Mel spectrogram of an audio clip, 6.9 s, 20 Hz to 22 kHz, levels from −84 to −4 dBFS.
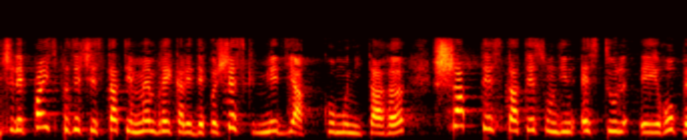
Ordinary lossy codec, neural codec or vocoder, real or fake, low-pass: AAC, 48 kbps; none; real; 7.2 kHz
